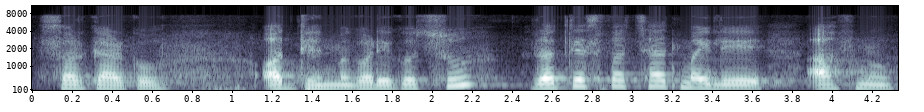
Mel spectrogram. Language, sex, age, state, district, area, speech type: Nepali, male, 18-30, West Bengal, Kalimpong, rural, spontaneous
